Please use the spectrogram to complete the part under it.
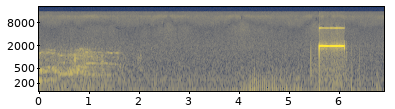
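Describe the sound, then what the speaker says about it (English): A single steady electronic answering machine beep sounds near the end, loud and clear after several seconds of quiet background hiss and faint murmur. "Wait for the sound of the beep."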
